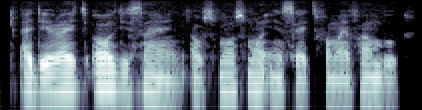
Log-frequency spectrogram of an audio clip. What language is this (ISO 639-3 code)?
pcm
